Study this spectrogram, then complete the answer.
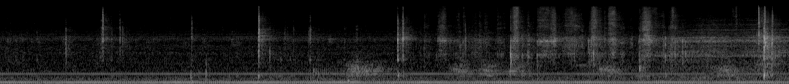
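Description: Small plastic parts click and tap in a man's hands.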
